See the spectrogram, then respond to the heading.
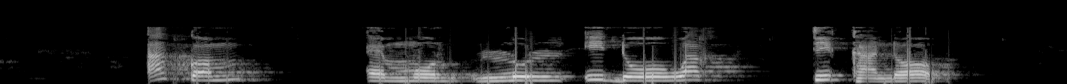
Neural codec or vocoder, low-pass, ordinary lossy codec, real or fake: none; 7.2 kHz; MP3, 24 kbps; real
